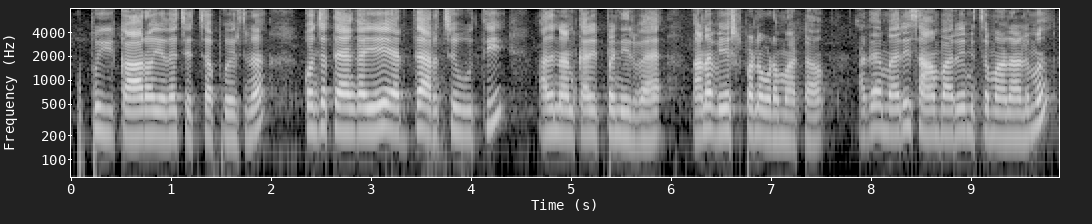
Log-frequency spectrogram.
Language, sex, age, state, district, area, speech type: Tamil, female, 30-45, Tamil Nadu, Coimbatore, rural, spontaneous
